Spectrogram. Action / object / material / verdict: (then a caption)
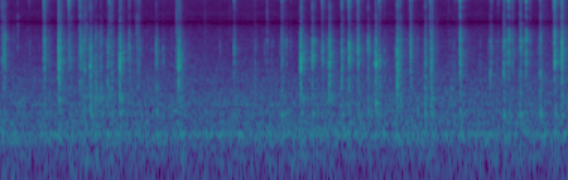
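tap / plastic computer keyboard keys / plastic / none. Fingertips and nails tap rapidly on the keys of a backlit plastic computer keyboard. The result is a quick, uneven run of short, bright clicks that decay almost instantly, with no low end.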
